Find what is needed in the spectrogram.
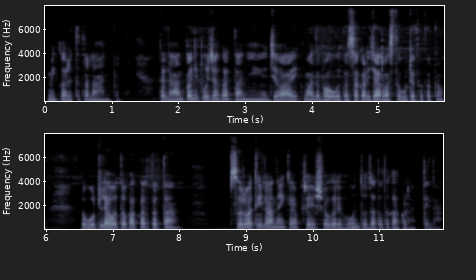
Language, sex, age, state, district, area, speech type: Marathi, male, 18-30, Maharashtra, Wardha, rural, spontaneous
